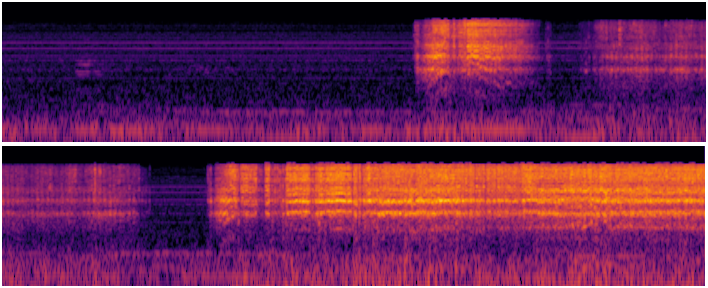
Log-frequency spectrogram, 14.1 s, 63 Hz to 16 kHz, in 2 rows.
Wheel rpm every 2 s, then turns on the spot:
0, 0, 30, 30, 40, 160, 160.
6-8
